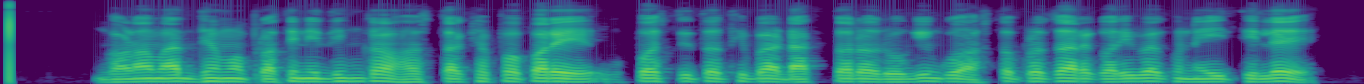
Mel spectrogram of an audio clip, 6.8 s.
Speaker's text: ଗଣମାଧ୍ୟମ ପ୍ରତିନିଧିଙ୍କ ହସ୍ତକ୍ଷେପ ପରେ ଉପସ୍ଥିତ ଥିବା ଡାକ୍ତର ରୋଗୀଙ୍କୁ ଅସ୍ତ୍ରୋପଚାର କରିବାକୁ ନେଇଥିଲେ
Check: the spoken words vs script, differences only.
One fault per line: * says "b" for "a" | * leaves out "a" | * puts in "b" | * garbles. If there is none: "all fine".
all fine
